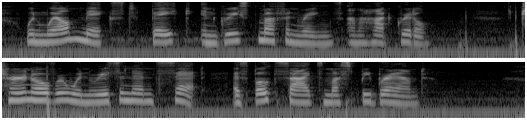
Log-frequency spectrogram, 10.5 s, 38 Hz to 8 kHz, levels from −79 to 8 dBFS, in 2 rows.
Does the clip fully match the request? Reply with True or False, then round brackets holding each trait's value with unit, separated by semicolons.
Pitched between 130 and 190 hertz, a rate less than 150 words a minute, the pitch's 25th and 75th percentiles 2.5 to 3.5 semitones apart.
True (185 Hz; 140 wpm; 2.8 semitones)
